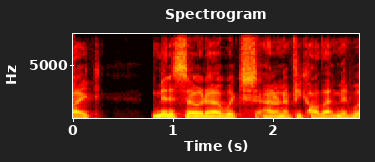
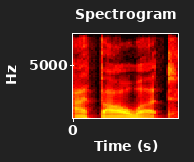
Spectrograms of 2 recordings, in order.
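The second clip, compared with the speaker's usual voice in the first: slow Georgia drawl stretching out I thought what. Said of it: "They say".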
